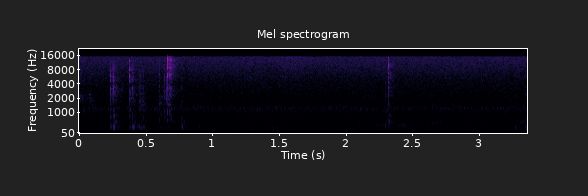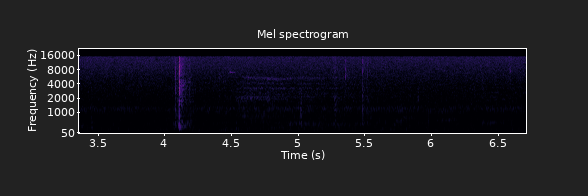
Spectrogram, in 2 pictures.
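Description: Screwdriver turning a facemask clip screw on a football helmet: faint scattered clicks and small taps, several close together at the start and one sharper click about four seconds in.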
